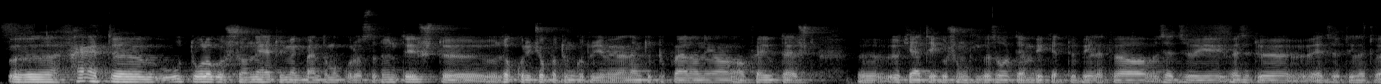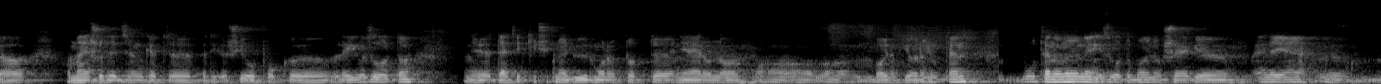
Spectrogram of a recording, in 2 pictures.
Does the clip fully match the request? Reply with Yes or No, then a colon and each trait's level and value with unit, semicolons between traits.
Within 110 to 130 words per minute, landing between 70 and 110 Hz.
Yes: average, 125 wpm; low, 105 Hz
